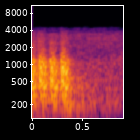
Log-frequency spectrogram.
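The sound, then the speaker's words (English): A machine gun fires a rapid burst of three or four loud shots, each a sharp, muffled crack running together before the sound dies away into a low rumble. “Our machine gun just fired from the fast shot. Three or four shots, you probably heard it.”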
